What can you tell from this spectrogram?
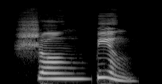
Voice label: "sheng1bing4", chinese

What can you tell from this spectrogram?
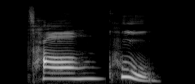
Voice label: "cangku", chinese

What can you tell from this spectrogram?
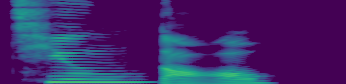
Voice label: "qing1dao3", chinese

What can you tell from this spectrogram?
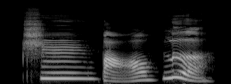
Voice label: "chibaole", chinese

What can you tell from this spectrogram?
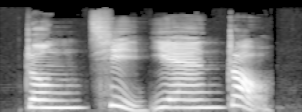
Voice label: "zhengqiyanzhao", chinese

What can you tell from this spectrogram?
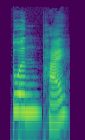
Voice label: "dun1 tai2", chinese

